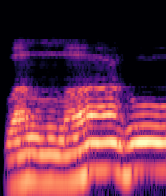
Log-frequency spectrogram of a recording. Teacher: Sebelum nama Allah ini di bubuh waw di sana baris di atas, maka kita baca dengan tebal, idghamkan waw ini kepada huruf lam.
